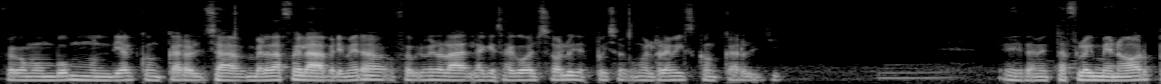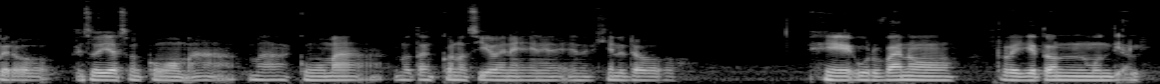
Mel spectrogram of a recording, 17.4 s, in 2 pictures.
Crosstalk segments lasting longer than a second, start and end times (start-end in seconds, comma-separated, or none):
7.5-8.9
